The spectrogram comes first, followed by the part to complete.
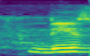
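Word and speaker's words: these: दीज, दीज में भी last ई silent है।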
